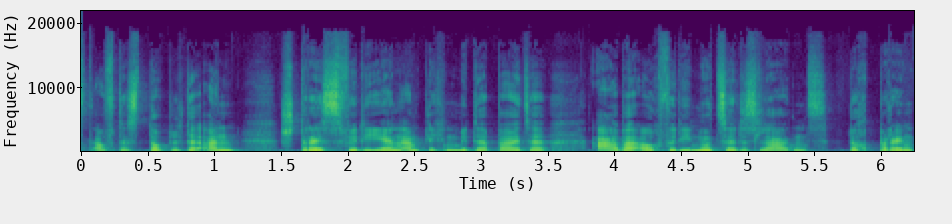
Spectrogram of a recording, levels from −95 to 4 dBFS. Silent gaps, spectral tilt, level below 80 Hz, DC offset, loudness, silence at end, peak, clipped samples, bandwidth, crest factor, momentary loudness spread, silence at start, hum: none; -5 dB/octave; -44 dBFS; under 0.1%; -21 LUFS; 0 s; 0 dBFS; under 0.1%; 18.5 kHz; 20 dB; 9 LU; 0.05 s; none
